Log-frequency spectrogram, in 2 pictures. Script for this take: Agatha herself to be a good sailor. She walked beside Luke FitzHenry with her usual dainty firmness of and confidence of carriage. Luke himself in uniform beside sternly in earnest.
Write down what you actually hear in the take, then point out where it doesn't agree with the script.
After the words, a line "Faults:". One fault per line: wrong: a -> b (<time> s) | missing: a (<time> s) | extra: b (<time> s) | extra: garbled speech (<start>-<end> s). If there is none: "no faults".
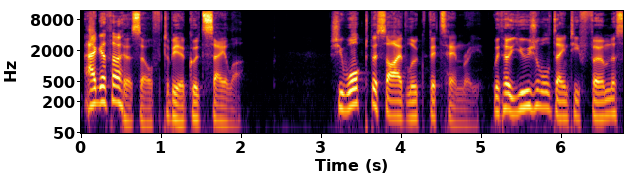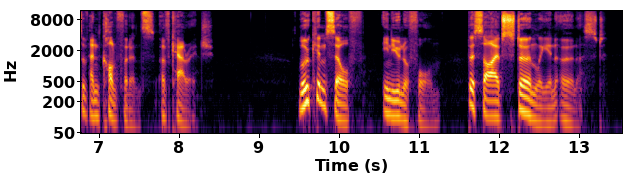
Agatha herself to be a good sailor. She walked beside Luke FitzHenry with her usual dainty firmness of and confidence of carriage. Luke himself in uniform beside sternly in earnest.
Faults:
no faults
